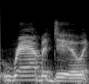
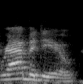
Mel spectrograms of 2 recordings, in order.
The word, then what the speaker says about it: Rabideau: well and it's Rabideau and I always say it you know pronounce it like scooby Doo and you'll never forget it yes there you can say that rabidue there we go great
